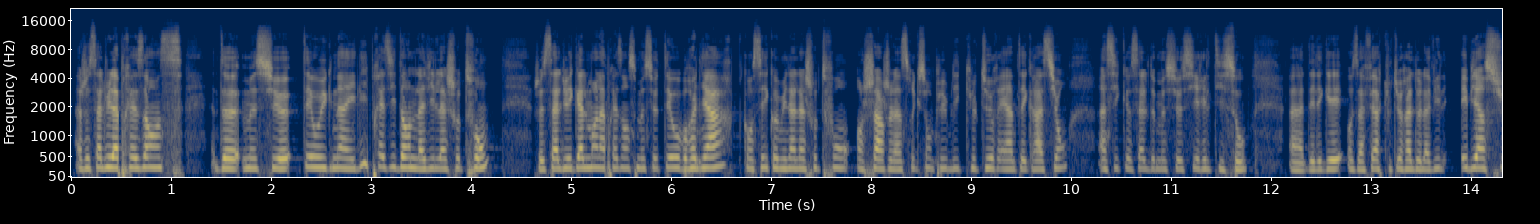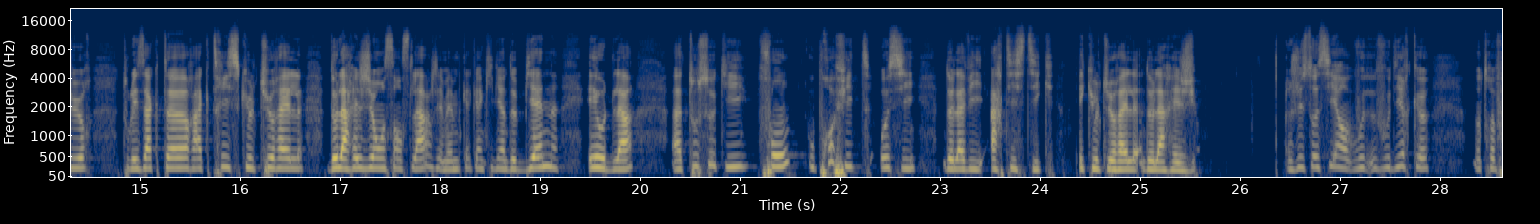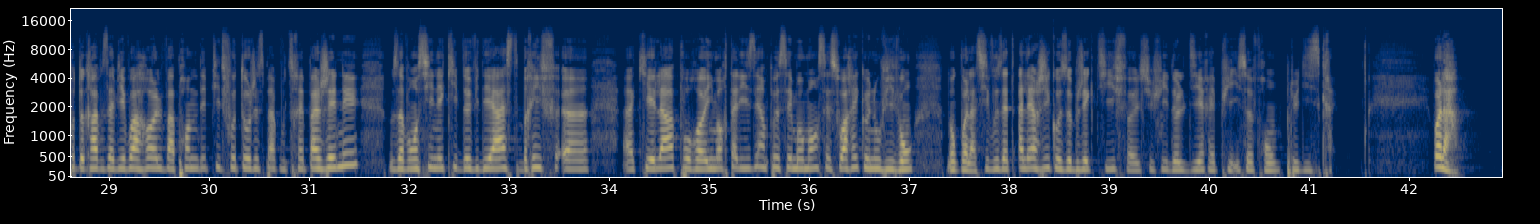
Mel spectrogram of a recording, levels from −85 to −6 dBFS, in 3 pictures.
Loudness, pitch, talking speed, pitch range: -32 LUFS, 230 Hz, 220 wpm, 215-240 Hz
